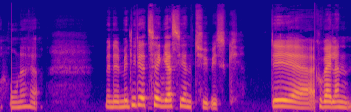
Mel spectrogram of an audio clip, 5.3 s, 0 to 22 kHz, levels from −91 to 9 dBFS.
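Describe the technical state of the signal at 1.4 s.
At 1.4 s the speech signal is intact, with no technical fault present at that moment.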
